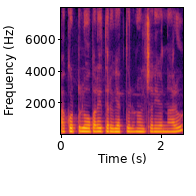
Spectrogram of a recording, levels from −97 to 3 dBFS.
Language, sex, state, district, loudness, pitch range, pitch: Telugu, female, Andhra Pradesh, Krishna, -18 LUFS, 195-210 Hz, 200 Hz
